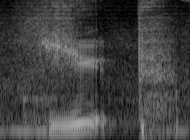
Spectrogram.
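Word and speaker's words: djup: Alors, des J qu'on trouve dans le mot yup, par exemple, se prononce comme un Y en français. Yup. Yup. Yup. Yup. Alors, vous voyez qu'on n'entend pas du tout le D ici, hein? Yup. Un tout petit peu.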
